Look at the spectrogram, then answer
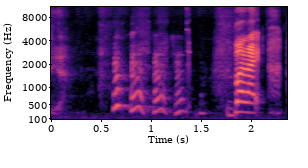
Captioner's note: person chuckling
